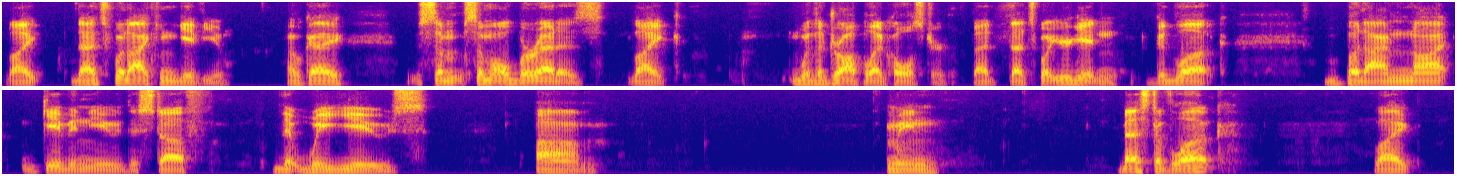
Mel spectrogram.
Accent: Newport, Vermont, United States; my hometown in Newport, Vermont

